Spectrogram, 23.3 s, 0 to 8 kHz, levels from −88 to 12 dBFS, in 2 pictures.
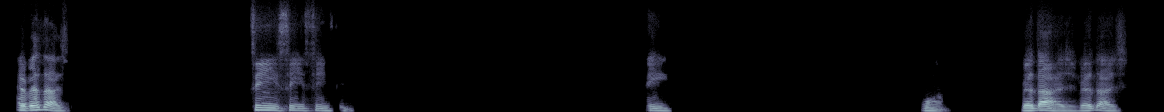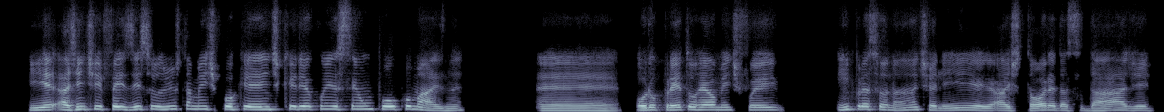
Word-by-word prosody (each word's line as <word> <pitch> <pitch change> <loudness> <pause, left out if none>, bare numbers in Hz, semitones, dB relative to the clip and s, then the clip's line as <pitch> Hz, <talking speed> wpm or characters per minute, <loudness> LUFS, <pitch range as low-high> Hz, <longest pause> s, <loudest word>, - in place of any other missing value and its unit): É 150 - +4
verdade. 150 -8 +4 1.8
Sim, 155 -3 +1
sim, 135 0 -5
sim, 130 -1 -8
sim. 115 -2 -18 2.9
Sim. 125 -5 -6 2.5
Aham, 110 -4 -6 0.8
verdade, 125 -5 +4
verdade. 120 -3 -2 0.7
E 160 +3 +4
a 175 -1 +4
gente 200 +4 0
fez 195 -2 +4
isso 200 0 +1
justamente 215 -1 -4
porque 205 0 +3
a 195 -1 +5
gente 195 0 -3
queria 210 +1 +3
conhecer 210 0 -4
um 210 +1 -2
pouco 205 0 +4
mais, 145 -9 -1
né, 135 +2 -7 1.5
eh, - - -15 0.2
Ouro 155 +3 +6
Preto 170 +3 +3
realmente 175 -1 +2
foi 170 0 -2 0.6
impressionante 185 -3 -3
ali 145 -1 -1
a 135 - -2
história 135 +3 0
da 140 -1 -4
cidade, 135 +2 -5
160 Hz, 95 wpm, -22 LUFS, 135-195 Hz, 2.9 s, Ouro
